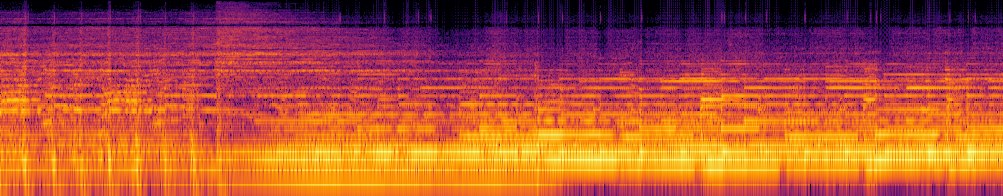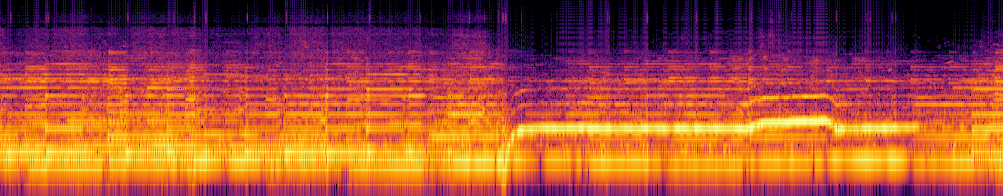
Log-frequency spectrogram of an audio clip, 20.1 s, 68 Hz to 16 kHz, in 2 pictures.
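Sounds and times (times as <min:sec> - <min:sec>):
bass and drums: 0:00.0 - 0:19.1
electric guitar: 0:00.0 - 0:20.0.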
